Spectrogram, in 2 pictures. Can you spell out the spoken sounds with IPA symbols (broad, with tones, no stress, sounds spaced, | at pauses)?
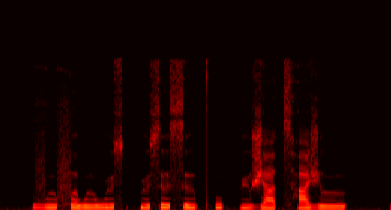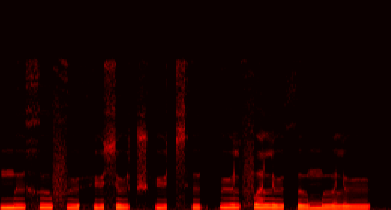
v ɯ˨ f ə˨ w ɯ˨ w ʉ˦ s k͡p ʉ˨˦ s ɨ˨ s ɨ˦ pʰ u˦ k͡p y˨ ʒ a˨ t͡sʰ a˦ ʒ ɯ˨ | m ɨ˦ x ɯ˦ f ʉ˨ h y˨ s ʉ˨ t͡ʃʰ y˨ t͡sʰ ɨ˨˦ k͡p ʉ˦ l f ə˦ l ʉ˨ θ ɯ˨ m ɯ˦˨ l ʉ˦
